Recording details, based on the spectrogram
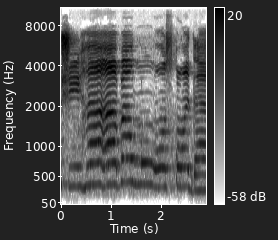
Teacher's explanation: यजिद पे दाल कलकला है, दाल को हिलाकर पढ़ेंगे और लहू पे उल्टा पेश है, थोड़ा सा खींच कर पढ़ेंगे। शिहाबर, दो ज़बर तनवीन और रा मुशद्दद है, इदगाम हो रहा है, मुदगम करके यानी सख्ती से जमा कर पढ़ेंगे। रसदा, दो ज़बर तनवीन को वक़फ़ की सूरत में एक ज़बर में बदल कर पढ़ेंगे।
